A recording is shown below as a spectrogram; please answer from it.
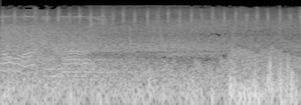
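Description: Outdoor ambience with wind rumbling on the microphone, which grows louder near the end, under background music and faint voices.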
